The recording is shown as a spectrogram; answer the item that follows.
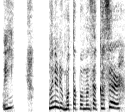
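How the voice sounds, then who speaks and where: A woman's voice: high-pitched, normal speed, a little mellow, dry recording, natural voice. An actress playing a flustered, feisty young working woman in a radio drama, exclaiming and stammering protests with a Filipino Visayan accent. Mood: flustered, protesting.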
